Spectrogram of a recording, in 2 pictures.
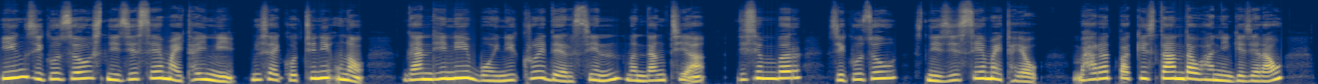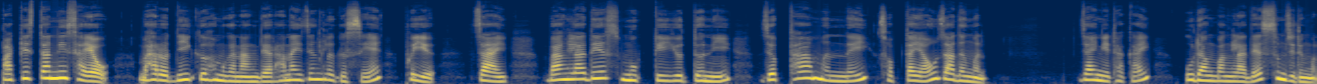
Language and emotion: Bodo, neutral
